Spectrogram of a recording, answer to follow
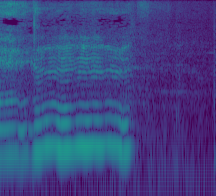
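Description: A woman vocalizing without words, unaccompanied: one held note with a slight waver that stops about a second and a half in.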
